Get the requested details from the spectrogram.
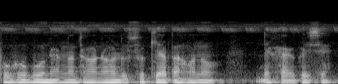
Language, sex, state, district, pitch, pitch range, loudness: Assamese, male, Assam, Sonitpur, 100 Hz, 100-105 Hz, -16 LUFS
